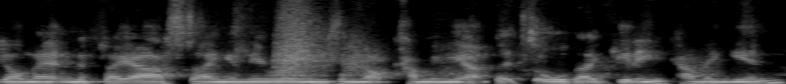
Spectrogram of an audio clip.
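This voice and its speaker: With an Australian accent, a woman talks very fast in a very deep, low pitch and a monotone, flat intonation. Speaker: aged care worker. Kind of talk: video call discussion. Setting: video call.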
